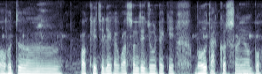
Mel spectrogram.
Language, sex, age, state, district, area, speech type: Odia, male, 18-30, Odisha, Jagatsinghpur, urban, spontaneous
